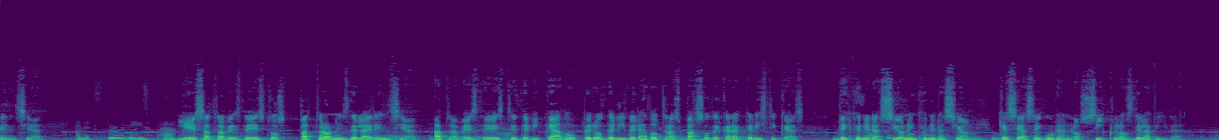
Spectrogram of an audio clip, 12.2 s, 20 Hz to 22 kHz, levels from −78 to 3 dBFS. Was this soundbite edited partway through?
yes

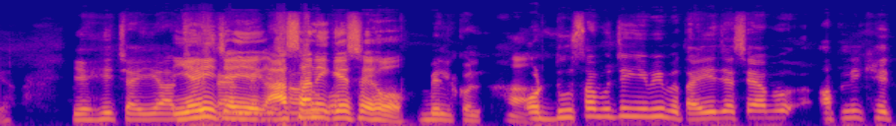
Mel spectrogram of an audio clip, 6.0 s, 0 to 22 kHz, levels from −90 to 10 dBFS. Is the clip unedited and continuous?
yes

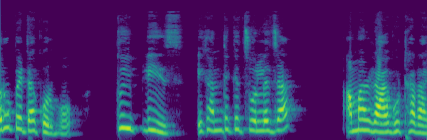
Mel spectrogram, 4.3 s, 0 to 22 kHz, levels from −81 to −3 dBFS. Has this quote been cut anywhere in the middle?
no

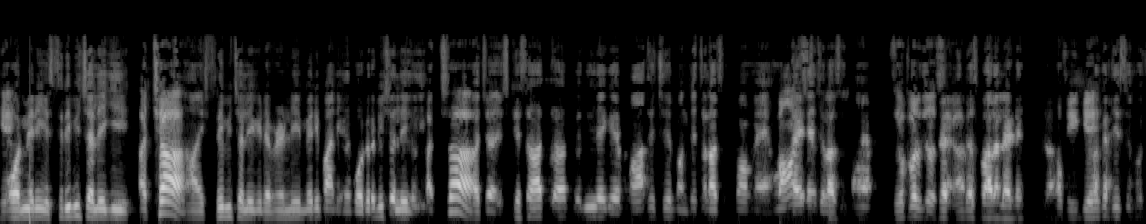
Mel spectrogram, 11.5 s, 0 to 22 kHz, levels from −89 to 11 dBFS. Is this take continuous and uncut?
yes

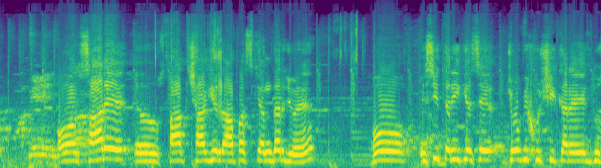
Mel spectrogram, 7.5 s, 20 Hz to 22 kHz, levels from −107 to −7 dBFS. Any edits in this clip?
no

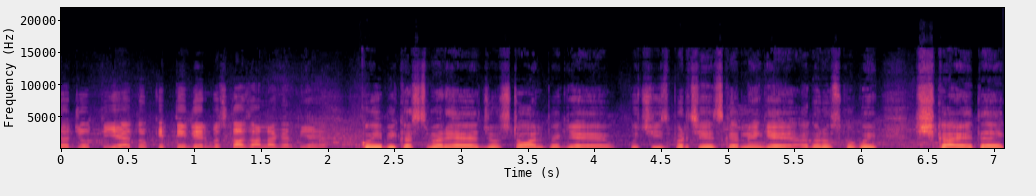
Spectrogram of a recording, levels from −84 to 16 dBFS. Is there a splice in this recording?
no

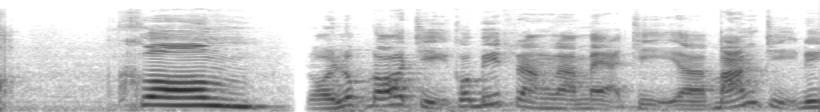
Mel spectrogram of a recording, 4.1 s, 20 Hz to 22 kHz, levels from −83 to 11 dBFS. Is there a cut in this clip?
yes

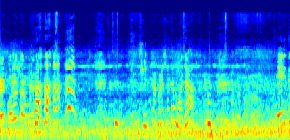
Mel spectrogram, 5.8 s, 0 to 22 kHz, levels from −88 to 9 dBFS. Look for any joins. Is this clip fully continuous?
yes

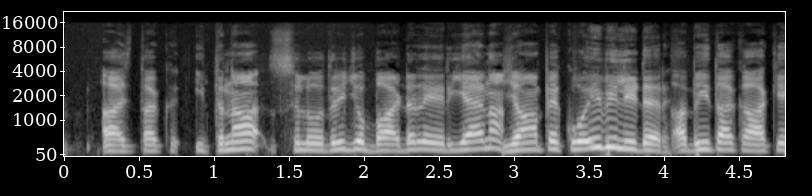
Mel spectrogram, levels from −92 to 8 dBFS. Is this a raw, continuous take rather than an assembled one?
no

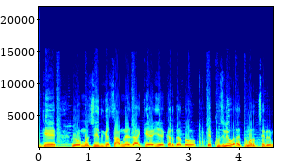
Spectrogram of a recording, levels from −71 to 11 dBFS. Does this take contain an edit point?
no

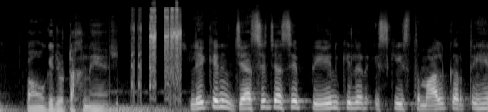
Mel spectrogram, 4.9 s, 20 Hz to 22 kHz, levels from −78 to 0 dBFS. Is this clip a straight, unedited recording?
no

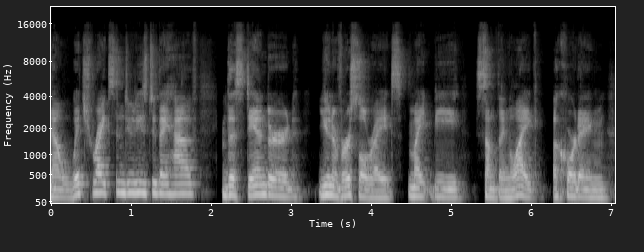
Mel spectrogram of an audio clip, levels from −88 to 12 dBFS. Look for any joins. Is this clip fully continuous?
no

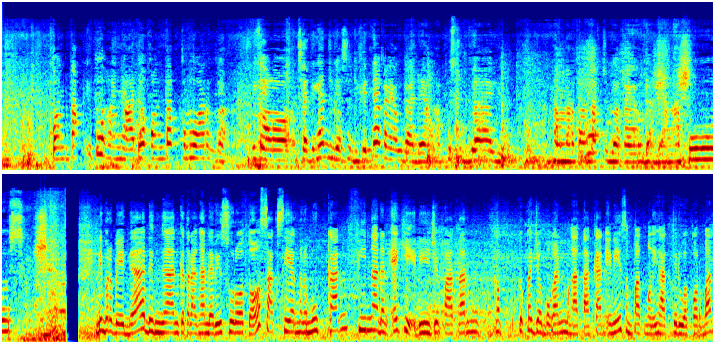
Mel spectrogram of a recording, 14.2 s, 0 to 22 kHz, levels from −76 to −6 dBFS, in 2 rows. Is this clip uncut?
no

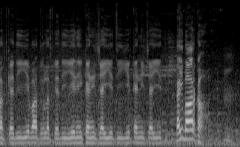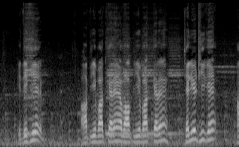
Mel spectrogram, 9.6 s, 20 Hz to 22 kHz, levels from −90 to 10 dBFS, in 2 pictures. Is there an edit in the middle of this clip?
yes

